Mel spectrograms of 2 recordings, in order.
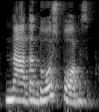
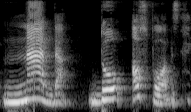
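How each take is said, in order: First: It is said without a pause after "nada". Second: There is a pause after "nada".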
